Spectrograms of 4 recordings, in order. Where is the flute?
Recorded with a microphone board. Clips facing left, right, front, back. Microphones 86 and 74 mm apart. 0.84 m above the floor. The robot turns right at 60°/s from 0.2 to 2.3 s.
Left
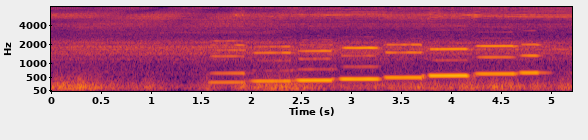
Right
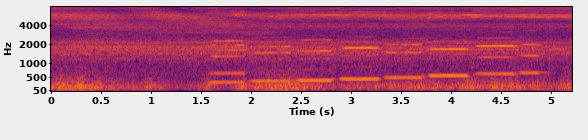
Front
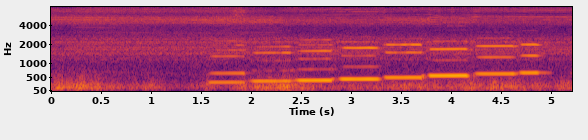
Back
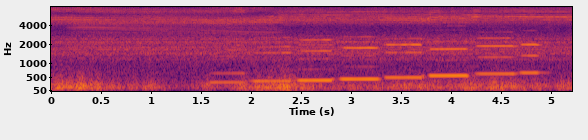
5° left; by 5.2 s 50° left.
